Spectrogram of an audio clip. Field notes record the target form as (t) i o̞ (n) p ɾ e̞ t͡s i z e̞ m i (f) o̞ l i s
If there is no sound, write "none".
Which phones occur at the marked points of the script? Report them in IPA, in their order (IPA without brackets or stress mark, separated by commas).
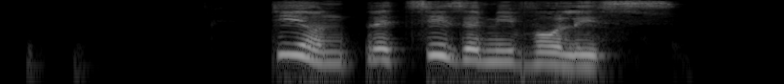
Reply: t, n, v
